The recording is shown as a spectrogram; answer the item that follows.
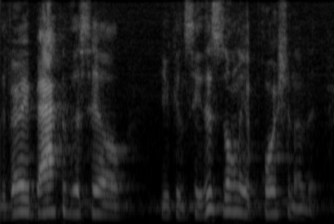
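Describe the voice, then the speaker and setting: In an American accent, a man speaks with very wide pitch swings, and audible room echo can be heard. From US West Coast (Mountain View, California). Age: 70s. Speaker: Buddhist minister. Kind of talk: dharma talk. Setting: temple service, in person and virtual.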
